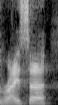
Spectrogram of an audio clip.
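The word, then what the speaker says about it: Raza: right now, too many secrets don't interact with Raisa, and that's how she's pronounced, by the way, I learned later.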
